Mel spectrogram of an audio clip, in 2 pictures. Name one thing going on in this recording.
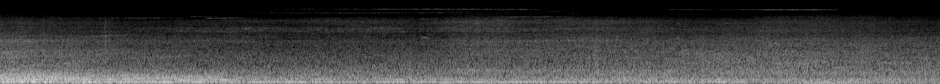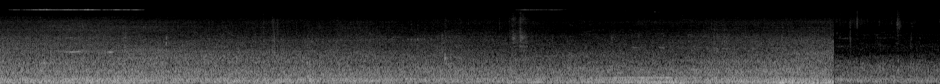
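A car drives past on the road.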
